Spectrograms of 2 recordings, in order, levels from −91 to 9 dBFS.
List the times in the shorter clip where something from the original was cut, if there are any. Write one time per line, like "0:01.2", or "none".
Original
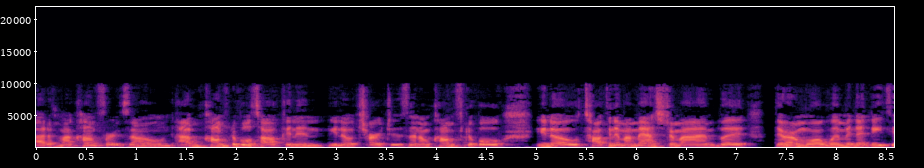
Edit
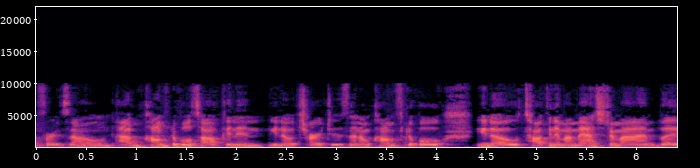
none

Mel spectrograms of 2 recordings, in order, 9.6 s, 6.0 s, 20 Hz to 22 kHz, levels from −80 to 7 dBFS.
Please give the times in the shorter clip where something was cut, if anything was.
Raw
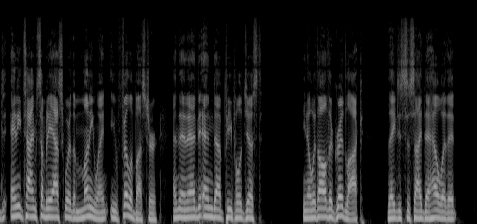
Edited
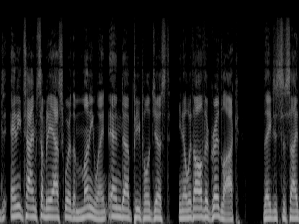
0:02.2
0:03.5

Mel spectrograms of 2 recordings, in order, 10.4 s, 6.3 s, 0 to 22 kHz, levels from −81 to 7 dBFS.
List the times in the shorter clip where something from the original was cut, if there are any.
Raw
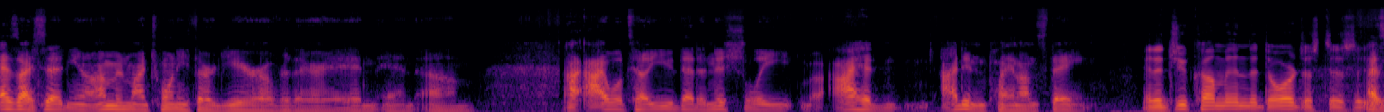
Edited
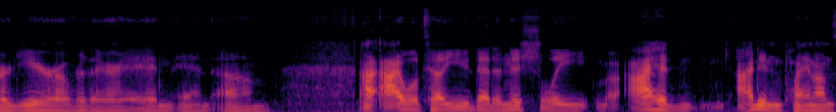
none

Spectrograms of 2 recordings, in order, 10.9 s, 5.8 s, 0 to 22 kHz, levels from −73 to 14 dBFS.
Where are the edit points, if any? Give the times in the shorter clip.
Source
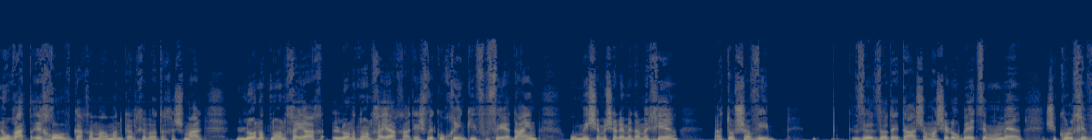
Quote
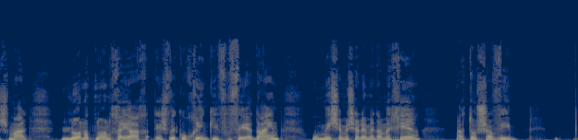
0:01.5

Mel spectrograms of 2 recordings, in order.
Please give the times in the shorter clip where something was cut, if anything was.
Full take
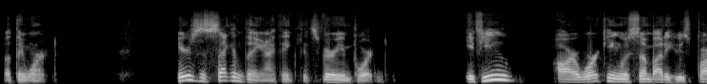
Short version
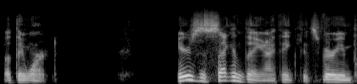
none

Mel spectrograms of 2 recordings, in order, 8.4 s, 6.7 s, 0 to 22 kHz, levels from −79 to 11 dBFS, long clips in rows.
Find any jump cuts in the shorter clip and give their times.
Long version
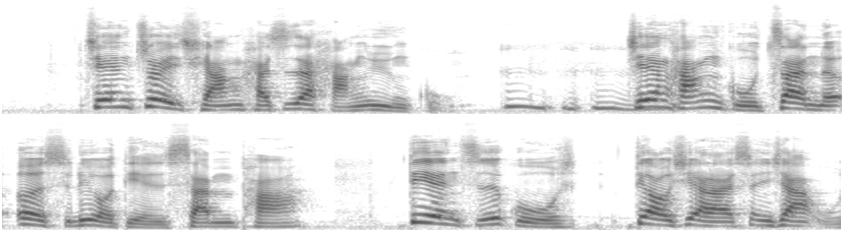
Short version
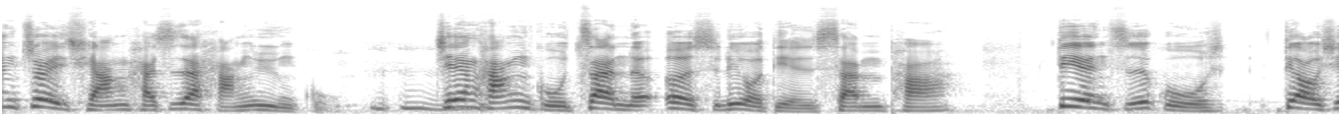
0:01.8

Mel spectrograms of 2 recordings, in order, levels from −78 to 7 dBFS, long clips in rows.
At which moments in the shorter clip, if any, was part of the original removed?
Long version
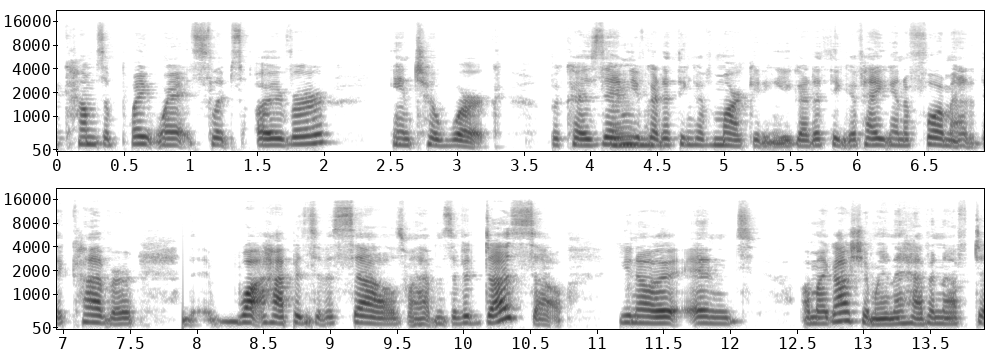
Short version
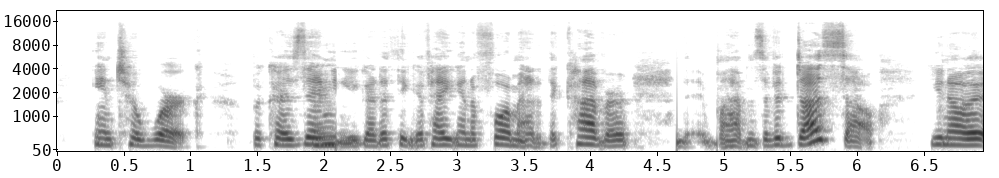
0:02.1
0:04.9

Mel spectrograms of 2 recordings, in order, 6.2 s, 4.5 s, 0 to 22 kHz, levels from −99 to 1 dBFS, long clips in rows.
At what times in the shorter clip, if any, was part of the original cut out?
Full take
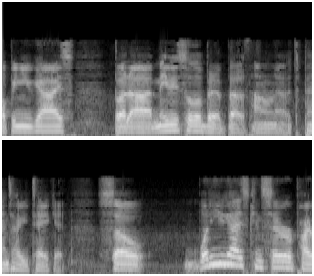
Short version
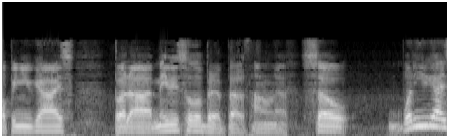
0:02.8

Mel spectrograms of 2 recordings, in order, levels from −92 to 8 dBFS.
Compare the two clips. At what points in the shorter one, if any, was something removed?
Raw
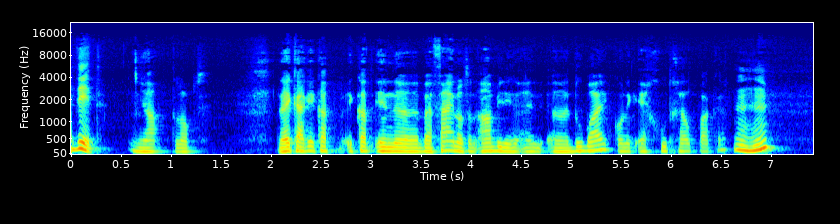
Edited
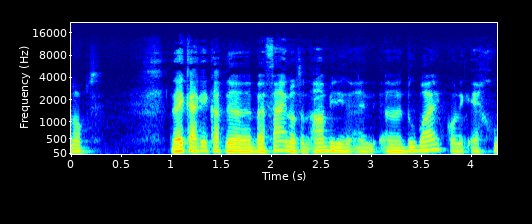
0:01.5

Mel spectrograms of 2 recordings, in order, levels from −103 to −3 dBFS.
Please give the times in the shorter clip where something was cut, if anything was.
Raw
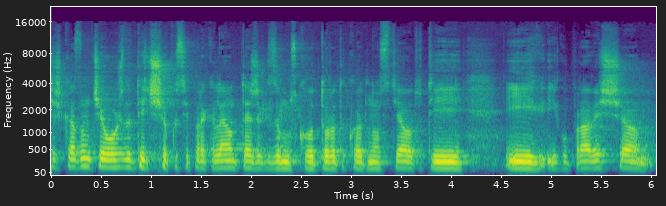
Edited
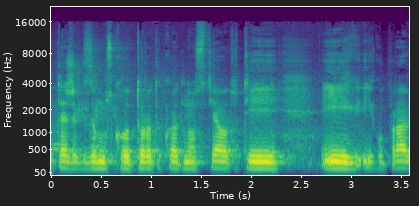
none

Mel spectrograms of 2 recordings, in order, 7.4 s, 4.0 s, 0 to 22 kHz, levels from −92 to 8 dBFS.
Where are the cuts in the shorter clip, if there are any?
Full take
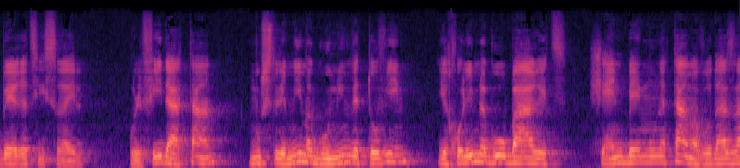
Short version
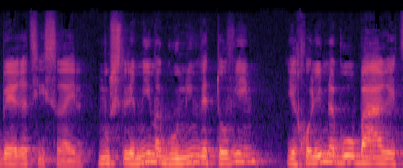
0:00.9

